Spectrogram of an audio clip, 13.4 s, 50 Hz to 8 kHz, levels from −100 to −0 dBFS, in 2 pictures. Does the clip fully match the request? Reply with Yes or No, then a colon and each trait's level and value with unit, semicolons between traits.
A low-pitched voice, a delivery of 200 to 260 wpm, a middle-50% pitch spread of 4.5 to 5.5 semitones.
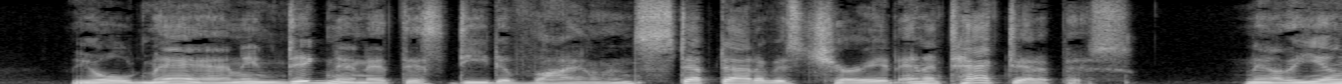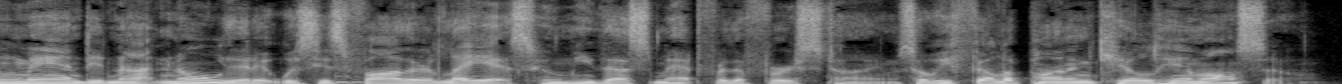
Yes: low, 125 Hz; fast, 205 wpm; average, 4.9 semitones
